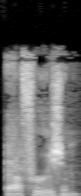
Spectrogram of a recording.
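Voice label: "aphorism", American English; AmericanBritish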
